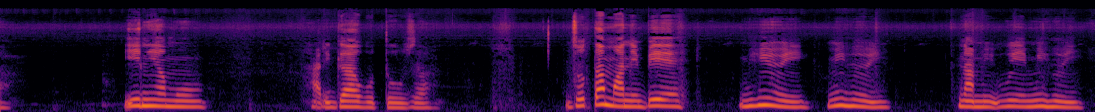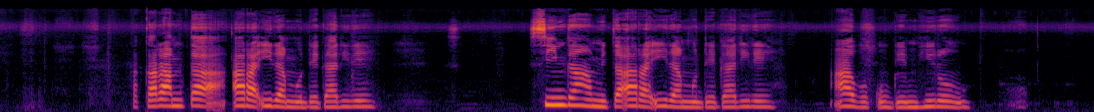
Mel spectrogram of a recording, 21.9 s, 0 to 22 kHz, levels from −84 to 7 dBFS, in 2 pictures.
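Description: No technical faults can be heard anywhere in the recording, and the signal holds steady and continuous throughout.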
